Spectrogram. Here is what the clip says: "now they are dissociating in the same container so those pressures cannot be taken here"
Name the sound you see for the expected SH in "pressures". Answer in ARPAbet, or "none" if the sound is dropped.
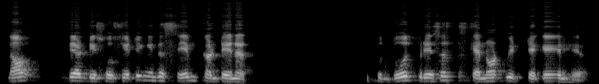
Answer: S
